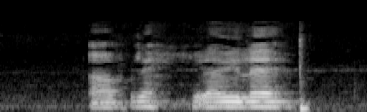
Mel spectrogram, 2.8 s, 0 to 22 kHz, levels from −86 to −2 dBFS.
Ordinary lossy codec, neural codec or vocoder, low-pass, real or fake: AAC, 64 kbps; none; 10.8 kHz; real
